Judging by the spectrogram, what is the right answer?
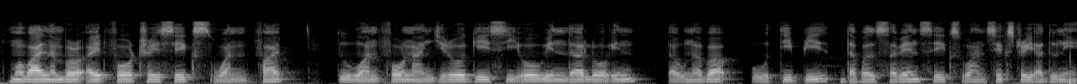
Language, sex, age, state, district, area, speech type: Manipuri, male, 18-30, Manipur, Bishnupur, rural, read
